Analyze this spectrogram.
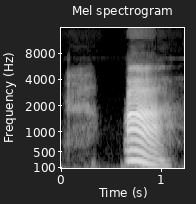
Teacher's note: Okey. Huruf A dia keluar dari tengah. Yang macam mau tercekik leher kalau cakap tu A. Kita agak tekan sedikit. A. Jadi dia keluar dari tengah kerongkong. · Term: Ain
